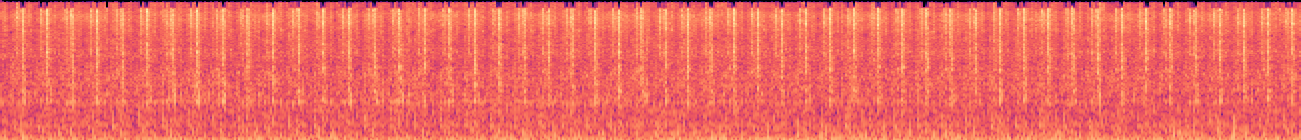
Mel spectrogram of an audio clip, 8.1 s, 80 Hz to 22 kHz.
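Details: 1988 Toyota Pickup 22R with Aisin carburetor after head gasket replacement: fast steady ticking over uneven, lumpy idle that never settles; rough idle, cause not pinned down.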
